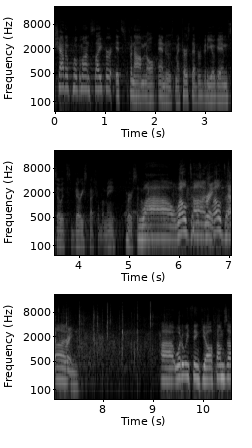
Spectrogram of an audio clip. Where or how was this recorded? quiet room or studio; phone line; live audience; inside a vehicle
live audience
